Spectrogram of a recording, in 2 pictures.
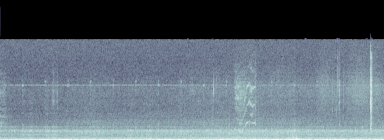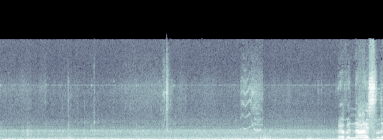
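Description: A car engine rumbles louder as the car pulls away.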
